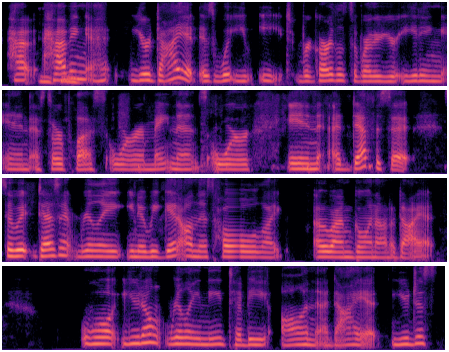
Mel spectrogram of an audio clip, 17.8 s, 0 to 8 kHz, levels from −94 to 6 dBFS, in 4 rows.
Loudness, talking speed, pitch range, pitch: -28 LUFS, 180 wpm, 185-215 Hz, 195 Hz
